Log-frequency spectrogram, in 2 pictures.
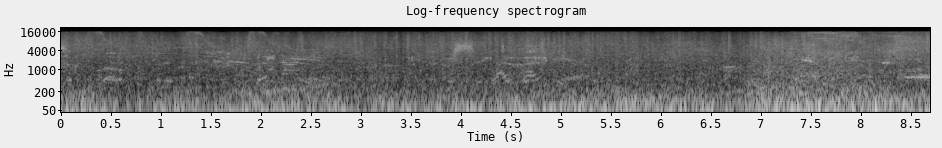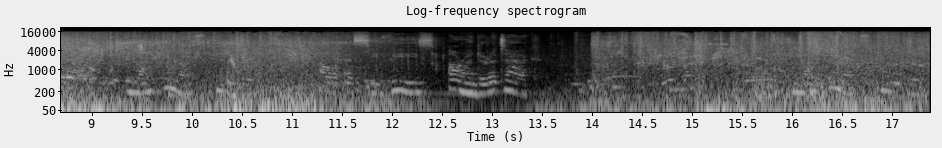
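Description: Game battle sounds of gunfire and explosions play throughout.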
